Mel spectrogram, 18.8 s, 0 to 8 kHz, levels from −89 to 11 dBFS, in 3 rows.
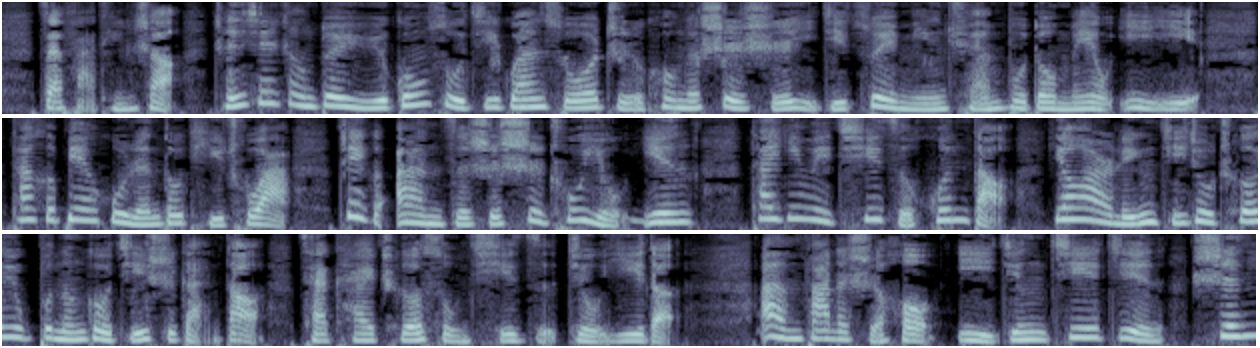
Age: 20-39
